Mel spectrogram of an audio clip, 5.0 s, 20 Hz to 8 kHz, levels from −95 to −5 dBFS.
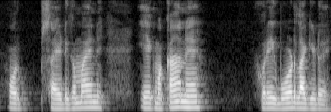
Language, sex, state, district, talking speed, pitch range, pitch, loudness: Hindi, male, Rajasthan, Nagaur, 145 wpm, 130-150 Hz, 140 Hz, -18 LUFS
